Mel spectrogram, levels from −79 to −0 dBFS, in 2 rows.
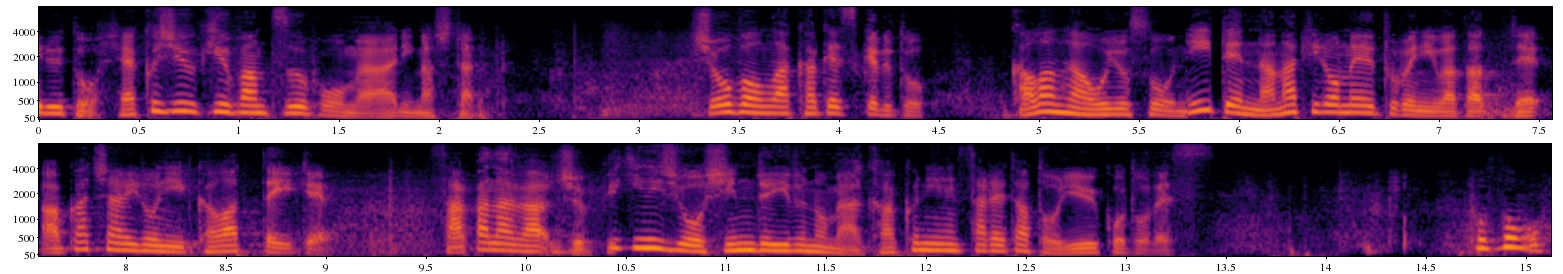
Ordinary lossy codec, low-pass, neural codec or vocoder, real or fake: none; none; codec, 16 kHz, 0.5 kbps, X-Codec, HuBERT features, trained on LibriSpeech; fake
